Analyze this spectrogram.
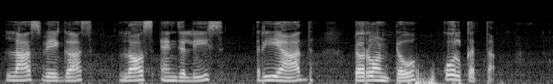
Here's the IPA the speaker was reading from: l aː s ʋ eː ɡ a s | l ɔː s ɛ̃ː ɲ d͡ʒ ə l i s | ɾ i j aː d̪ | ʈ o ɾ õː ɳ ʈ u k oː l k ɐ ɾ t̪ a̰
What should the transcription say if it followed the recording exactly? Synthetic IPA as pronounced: l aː s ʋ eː ɡ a s | l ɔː s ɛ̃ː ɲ d͡ʒ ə l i s | ɾ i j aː d̪ | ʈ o ɾ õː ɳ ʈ o k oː l k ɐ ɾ t̪ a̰

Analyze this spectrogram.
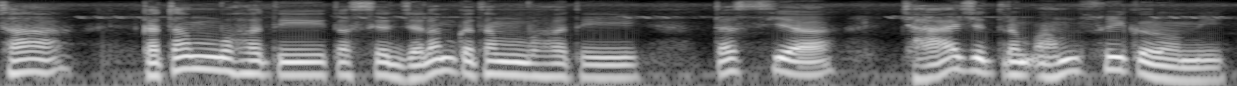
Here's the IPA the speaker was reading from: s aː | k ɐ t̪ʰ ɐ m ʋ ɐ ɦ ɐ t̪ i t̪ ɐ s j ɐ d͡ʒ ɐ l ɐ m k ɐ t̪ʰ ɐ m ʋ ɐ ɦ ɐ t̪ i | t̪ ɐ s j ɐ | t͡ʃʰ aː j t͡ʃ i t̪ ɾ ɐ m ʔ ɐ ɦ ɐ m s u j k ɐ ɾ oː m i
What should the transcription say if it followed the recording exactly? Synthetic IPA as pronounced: s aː | k ɐ t̪ʰ ɐ m ʋ ɐ ɦ ɐ t̪ i t̪ ɐ s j ɐ d͡ʒ ɐ l ɐ m k ɐ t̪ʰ ɐ m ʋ ɐ ɦ ɐ t̪ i | t̪ ɐ s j ɐ | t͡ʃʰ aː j t͡ʃ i t̪ ɾ ɐ m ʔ ɐ ɦ ɐ m s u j k ɐ ɾ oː m i

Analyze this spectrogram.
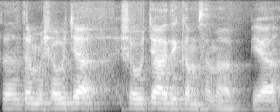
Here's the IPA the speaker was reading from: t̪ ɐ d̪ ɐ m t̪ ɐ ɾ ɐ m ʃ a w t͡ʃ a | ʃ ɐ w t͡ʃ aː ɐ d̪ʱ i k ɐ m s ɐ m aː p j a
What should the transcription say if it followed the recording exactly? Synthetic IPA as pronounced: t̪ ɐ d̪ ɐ n t̪ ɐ ɾ ɐ m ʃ ɐ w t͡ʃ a | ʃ ɐ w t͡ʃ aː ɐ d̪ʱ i k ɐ m s ɐ m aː p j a

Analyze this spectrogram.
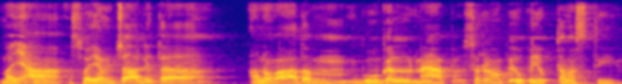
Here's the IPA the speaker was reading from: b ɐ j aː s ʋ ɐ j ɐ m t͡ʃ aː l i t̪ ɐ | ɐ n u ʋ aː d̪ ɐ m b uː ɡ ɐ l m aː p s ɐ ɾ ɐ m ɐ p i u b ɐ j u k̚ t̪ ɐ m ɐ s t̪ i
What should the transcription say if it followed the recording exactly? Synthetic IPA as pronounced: m ɐ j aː s ʋ ɐ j ɐ m t͡ʃ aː l i t̪ ɐ | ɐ n u ʋ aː d̪ ɐ m ɡ uː ɡ ɐ l m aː p s ɐ ɾ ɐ m ɐ p i u p ɐ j u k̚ t̪ ɐ m ɐ s t̪ i

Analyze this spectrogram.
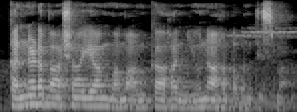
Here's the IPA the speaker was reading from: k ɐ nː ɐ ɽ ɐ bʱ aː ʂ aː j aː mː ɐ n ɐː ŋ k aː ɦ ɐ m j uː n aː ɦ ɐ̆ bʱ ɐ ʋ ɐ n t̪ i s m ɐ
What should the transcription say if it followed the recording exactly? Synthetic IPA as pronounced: k ɐ nː ɐ ɽ ɐ bʱ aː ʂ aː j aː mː ɐ m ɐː ŋ k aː ɦ ɐ n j uː n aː ɦ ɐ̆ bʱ ɐ ʋ ɐ n t̪ i s m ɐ

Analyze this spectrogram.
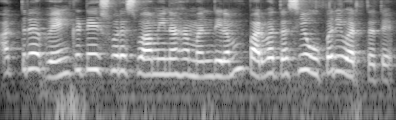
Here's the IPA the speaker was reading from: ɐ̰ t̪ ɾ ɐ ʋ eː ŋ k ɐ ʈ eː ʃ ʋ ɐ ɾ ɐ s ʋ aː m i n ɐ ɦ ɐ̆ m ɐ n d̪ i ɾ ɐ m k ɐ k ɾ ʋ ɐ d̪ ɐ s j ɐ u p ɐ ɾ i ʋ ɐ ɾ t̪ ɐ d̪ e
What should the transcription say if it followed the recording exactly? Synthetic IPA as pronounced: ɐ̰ t̪ ɾ ɐ ʋ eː ŋ k ɐ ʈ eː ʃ ʋ ɐ ɾ ɐ s ʋ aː m i n ɐ ɦ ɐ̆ m ɐ n d̪ i ɾ ɐ m p ɐ ɾ ʋ ɐ t̪ ɐ s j ɐ u p ɐ ɾ i ʋ ɐ ɾ t̪ ɐ t̪ e

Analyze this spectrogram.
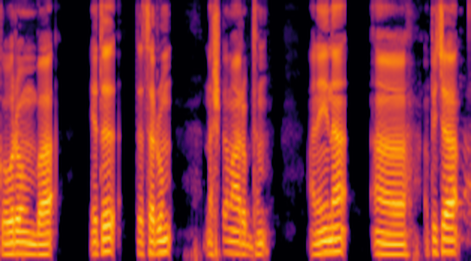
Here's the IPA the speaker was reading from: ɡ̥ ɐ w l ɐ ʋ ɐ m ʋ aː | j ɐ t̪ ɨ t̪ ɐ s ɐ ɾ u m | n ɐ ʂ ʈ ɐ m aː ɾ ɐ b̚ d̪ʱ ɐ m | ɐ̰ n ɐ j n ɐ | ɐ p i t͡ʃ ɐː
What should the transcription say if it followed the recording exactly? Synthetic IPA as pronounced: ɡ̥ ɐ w ɾ ɐ ʋ ɐ m ʋ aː | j ɐ t̪ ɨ t̪ ɐ s ɐ ɾ u m | n ɐ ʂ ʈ ɐ m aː ɾ ɐ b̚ d̪ʱ ɐ m | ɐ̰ n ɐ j n ɐ | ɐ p i t͡ʃ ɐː

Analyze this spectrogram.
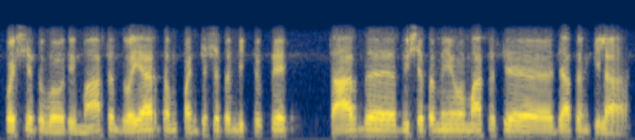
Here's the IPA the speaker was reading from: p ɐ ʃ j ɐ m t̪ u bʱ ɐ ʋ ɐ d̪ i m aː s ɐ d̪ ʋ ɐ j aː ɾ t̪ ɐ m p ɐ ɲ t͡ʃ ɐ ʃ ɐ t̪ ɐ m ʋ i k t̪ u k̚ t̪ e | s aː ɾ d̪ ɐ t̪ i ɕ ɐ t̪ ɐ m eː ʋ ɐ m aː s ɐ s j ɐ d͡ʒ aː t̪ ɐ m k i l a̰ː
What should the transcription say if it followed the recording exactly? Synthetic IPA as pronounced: p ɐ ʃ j ɐ t̪ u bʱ ɐ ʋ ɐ t̪ i m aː s ɐ d̪ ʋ ɐ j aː ɾ t̪ ɐ m p ɐ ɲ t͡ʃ ɐ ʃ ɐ t̪ ɐ m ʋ i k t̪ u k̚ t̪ e | s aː ɾ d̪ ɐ d̪ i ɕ ɐ t̪ ɐ m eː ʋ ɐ m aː s ɐ s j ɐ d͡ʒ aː t̪ ɐ m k i l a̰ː

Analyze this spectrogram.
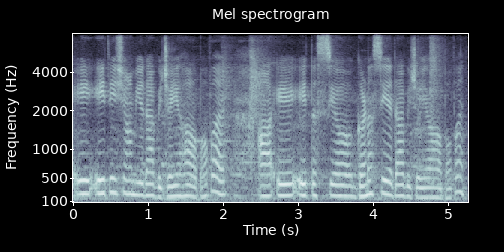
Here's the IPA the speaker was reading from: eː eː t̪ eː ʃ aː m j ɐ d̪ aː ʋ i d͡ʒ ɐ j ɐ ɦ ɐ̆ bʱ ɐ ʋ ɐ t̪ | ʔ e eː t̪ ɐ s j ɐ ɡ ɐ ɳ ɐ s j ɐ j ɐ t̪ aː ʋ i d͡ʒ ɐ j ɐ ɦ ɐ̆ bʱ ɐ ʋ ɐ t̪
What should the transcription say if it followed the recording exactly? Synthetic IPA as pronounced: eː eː t̪ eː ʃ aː m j ɐ d̪ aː ʋ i d͡ʒ ɐ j ɐ ɦ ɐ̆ bʱ ɐ ʋ ɐ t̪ | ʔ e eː t̪ ɐ s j ɐ ɡ ɐ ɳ ɐ s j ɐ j ɐ d̪ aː ʋ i d͡ʒ ɐ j ɐ ɦ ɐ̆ bʱ ɐ ʋ ɐ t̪

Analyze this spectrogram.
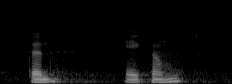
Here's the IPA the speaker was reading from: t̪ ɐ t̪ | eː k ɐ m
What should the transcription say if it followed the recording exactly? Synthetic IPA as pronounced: t̪ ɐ d̪ | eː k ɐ m

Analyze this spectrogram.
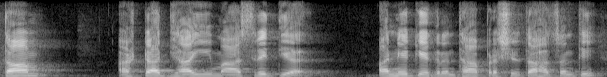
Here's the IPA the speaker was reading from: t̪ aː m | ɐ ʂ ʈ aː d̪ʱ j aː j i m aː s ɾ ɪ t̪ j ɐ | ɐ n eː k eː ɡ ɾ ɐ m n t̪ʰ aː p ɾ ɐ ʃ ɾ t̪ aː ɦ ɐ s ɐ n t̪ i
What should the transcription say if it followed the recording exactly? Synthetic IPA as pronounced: t̪ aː m | ɐ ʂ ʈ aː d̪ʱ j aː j i m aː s ɾ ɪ t̪ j ɐ | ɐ n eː k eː ɡ ɾ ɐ n t̪ʰ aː p ɾ ɐ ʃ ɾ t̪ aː ɦ ɐ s ɐ n t̪ i

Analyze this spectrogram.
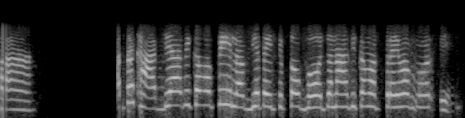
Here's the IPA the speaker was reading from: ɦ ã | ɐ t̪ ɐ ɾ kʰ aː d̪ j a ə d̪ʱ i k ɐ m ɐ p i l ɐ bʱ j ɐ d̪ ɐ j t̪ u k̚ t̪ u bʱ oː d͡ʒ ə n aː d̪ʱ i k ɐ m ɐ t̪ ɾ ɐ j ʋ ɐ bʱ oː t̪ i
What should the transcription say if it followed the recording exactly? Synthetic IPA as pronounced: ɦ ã | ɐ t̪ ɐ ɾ kʰ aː d̪ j a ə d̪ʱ i k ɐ m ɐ p i l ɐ bʱ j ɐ t̪ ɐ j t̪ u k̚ t̪ o bʱ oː d͡ʒ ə n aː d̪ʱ i k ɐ m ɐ t̪ ɾ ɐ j ʋ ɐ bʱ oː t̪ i

